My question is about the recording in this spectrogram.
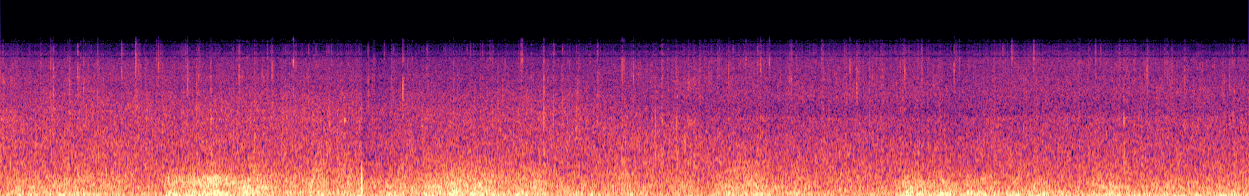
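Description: Heavy rain pouring down in a windy thunderstorm, a steady hiss with deep rumbles swelling and fading a few times.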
